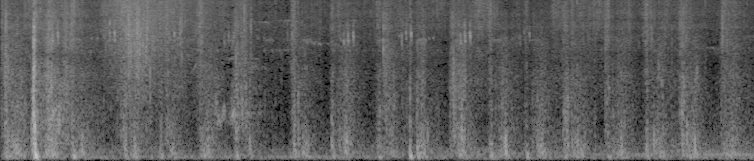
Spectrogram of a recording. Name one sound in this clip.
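Leafy plants rustle as someone brushes past.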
